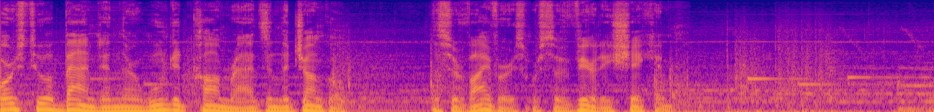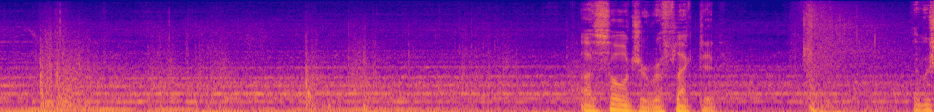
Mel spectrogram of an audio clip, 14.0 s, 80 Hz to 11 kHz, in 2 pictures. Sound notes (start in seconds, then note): 7.1 gunfire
